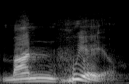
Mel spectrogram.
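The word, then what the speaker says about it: מן הוא: 모르시다니 만나는 히브리입니다 히브리어인데 원래 원래 히브리어로 말하면 만후예요 만 후 근데 이제 미국 사람들이나 영국 사람들이 발음을 좀 이상해서 많은 하다가 만나만 하다 만나가 된 거야 근데 만 후라는 뜻은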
